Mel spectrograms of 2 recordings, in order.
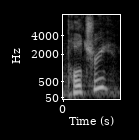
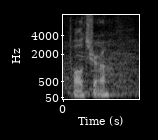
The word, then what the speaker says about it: Paltrow: Now, am I saying that right? Poultry? Not poultry, Paltrow.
